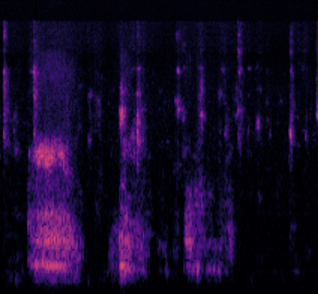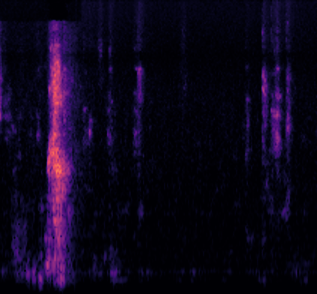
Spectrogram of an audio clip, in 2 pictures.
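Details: Young Cavalier King Charles Spaniel puppies wrestling and playing together in a pen, eight in all, giving a few loud rough growling yelps in short bursts, then a sharp cry near the middle and faint squeaks trailing off.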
